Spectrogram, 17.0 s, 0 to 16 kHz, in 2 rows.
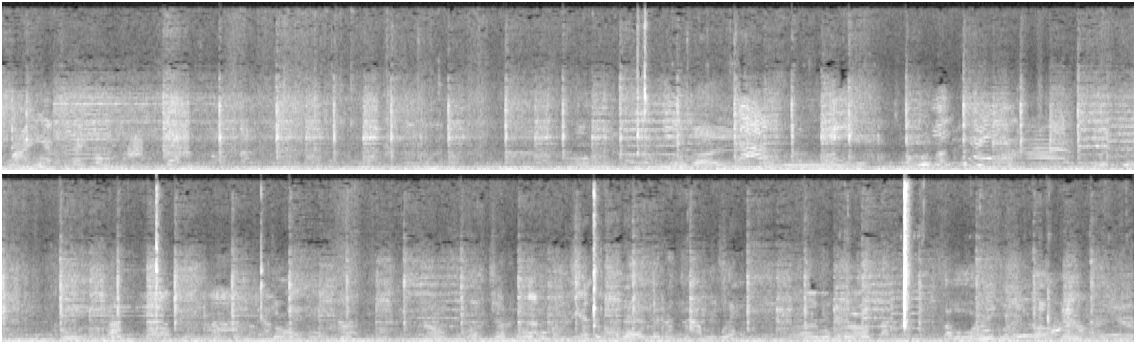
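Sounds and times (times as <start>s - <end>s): bus engine and road noise drone: 0.0s - 16.9s
voices talking: 0.0s - 16.9s.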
